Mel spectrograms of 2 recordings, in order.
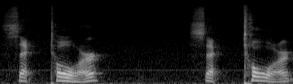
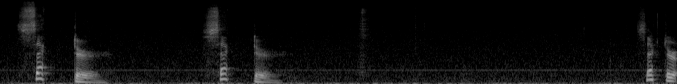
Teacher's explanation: you can really hear the first syllable is accented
